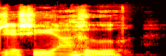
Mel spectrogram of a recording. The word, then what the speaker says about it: Yeshayahu: Isaiah is Yeshayahu. That's quite a bit of difference, but Micah is Micah.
